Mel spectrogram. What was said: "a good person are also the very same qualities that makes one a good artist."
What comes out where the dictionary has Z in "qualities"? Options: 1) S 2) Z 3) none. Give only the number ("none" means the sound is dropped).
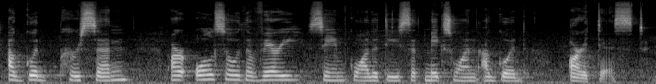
1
